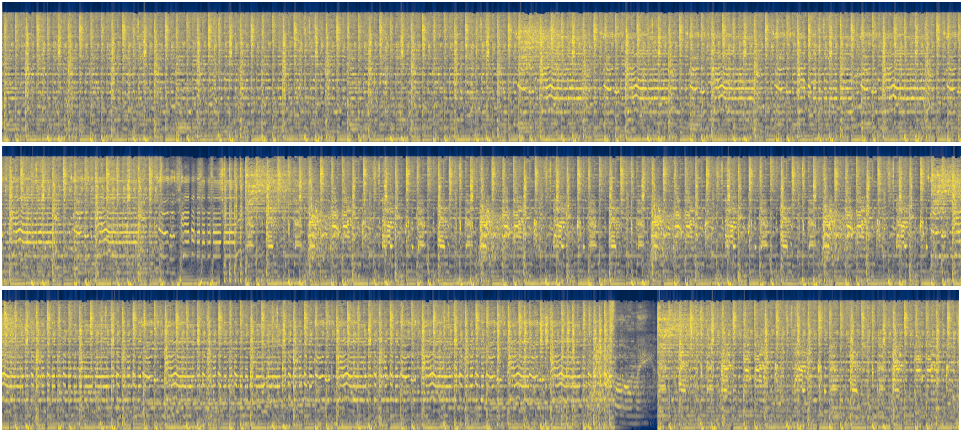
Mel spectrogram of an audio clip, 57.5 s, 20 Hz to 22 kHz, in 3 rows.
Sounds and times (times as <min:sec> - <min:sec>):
Music: 0:00.0 - 0:57.5.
